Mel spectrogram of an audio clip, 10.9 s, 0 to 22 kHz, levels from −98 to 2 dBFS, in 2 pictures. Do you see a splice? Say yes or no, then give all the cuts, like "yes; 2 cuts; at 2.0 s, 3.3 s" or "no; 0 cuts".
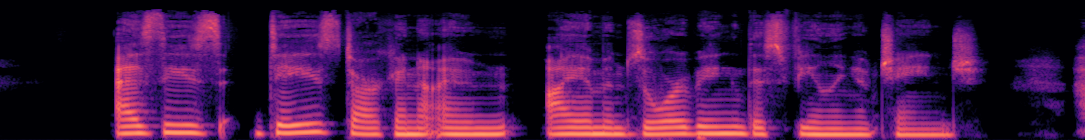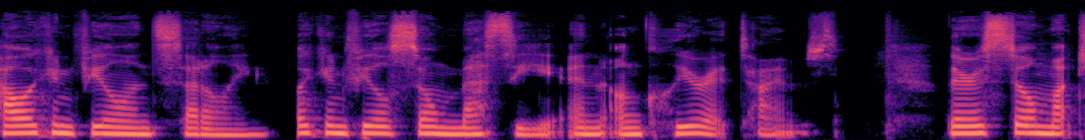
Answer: yes; 3 cuts; at 1.2 s, 2.6 s, 6.9 s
